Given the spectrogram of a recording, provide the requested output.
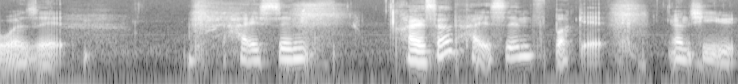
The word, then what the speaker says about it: Bucket: And her name was Bucket, but it's pronounced Bouquet.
